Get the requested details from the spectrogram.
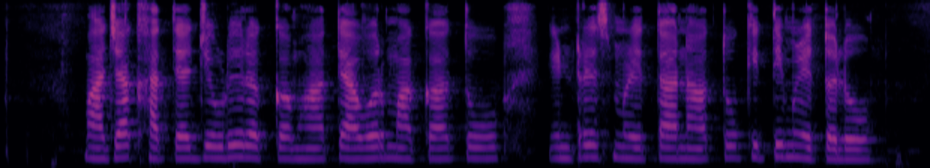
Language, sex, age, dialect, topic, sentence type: Marathi, female, 31-35, Southern Konkan, banking, question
